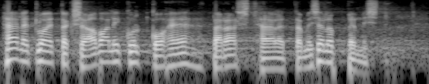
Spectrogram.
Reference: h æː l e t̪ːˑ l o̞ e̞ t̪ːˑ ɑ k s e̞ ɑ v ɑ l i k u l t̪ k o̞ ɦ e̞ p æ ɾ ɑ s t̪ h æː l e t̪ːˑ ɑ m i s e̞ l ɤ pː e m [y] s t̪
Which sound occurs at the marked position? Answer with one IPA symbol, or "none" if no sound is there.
i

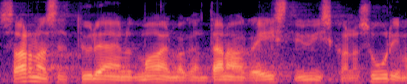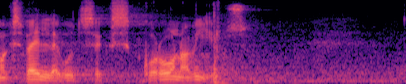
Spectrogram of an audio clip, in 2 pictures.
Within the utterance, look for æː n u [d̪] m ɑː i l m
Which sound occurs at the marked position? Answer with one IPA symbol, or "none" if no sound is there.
d̪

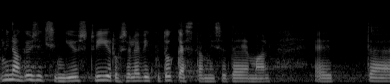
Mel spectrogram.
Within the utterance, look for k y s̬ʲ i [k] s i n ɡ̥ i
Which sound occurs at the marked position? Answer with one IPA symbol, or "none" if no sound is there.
k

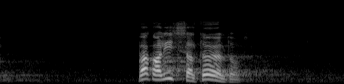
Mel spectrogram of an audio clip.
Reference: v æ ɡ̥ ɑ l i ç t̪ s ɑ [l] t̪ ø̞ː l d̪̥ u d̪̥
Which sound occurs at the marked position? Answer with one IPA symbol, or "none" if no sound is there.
l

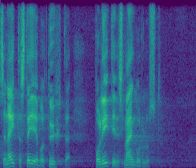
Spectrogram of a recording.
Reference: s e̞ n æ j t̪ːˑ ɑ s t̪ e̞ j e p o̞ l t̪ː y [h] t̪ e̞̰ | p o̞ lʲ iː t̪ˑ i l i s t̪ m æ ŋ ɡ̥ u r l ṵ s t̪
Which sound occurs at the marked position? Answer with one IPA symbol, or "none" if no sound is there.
h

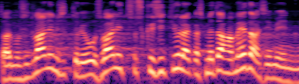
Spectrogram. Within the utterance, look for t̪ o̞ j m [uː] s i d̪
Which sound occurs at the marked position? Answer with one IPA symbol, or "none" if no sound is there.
u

